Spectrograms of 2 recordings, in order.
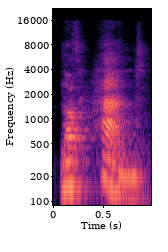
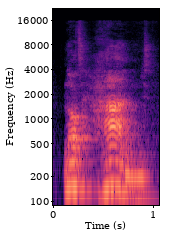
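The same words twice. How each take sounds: No difference in how they are said.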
